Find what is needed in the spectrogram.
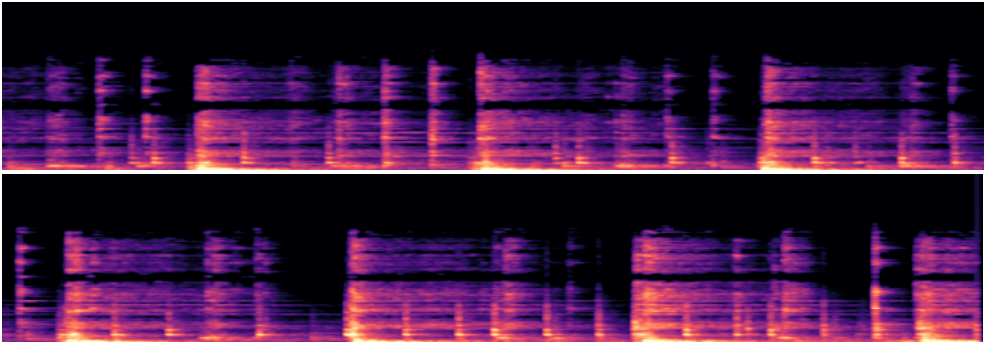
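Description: Maddalappattu: an ensemble of maddalam, Kerala barrel drums, playing in a slow cycle. A deep resonant stroke falls about every two seconds, with quicker, lighter strokes between.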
